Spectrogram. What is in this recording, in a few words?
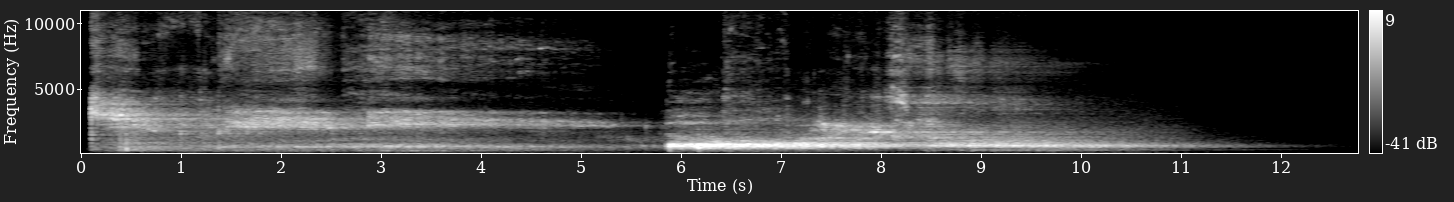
Whispers; Inf Hub Lab; Many Lights; Warframe; Ambience; Entrati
